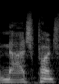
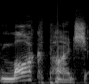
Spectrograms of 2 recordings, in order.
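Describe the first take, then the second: First: The first word ends in a tch sound. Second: The first word ends in a k sound. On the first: The speaker calls it wrong. "I've been calling it Match Punch for years now" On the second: The speaker calls it right. "actually pronounced Mach Punch"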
